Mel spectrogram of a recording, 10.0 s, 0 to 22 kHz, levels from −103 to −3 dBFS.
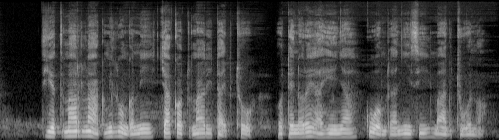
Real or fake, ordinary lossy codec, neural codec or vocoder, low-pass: real; none; none; none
